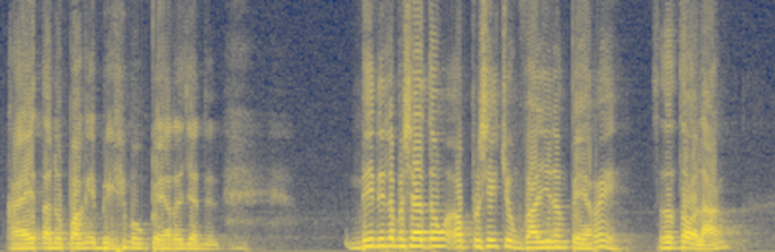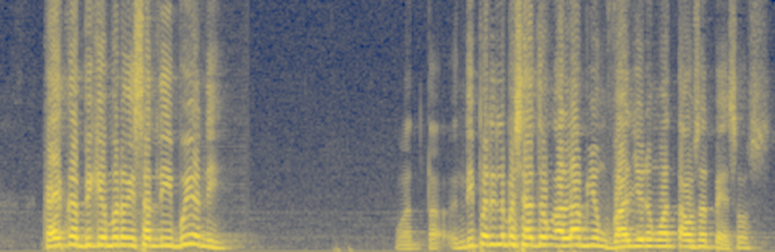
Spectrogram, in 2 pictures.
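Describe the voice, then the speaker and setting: A man's voice: high-pitched, lively intonation, brisk, darkish tone. A man, a business mentor giving a motivational seminar in chatty Taglish, often checking in with the audience. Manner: chatty Taglish, constant tag questions to the audience.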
